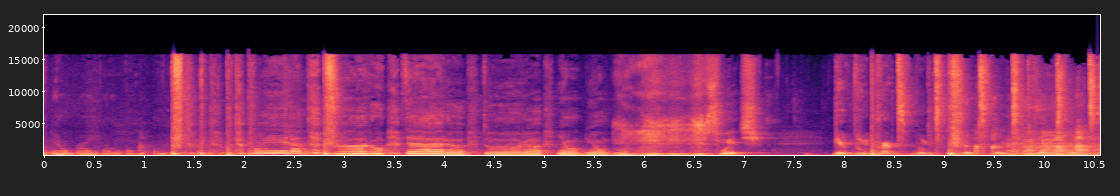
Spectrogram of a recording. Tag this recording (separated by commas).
Speech, inside a large room or hall, Beatboxing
